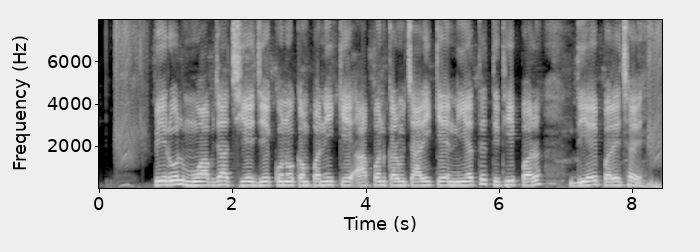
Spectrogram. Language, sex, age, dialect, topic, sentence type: Maithili, male, 18-24, Eastern / Thethi, banking, statement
